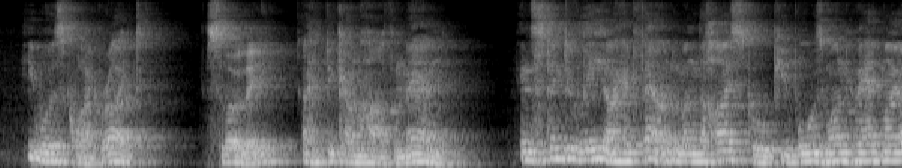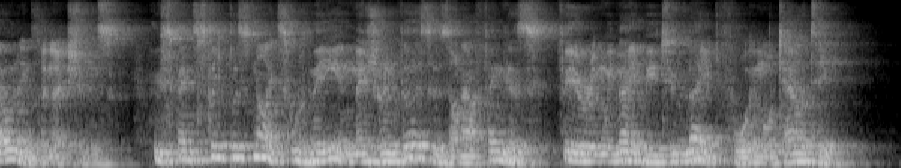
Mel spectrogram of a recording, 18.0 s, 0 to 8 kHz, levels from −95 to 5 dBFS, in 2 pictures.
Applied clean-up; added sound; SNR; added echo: none; none; none; reverberation time 0.9 s.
